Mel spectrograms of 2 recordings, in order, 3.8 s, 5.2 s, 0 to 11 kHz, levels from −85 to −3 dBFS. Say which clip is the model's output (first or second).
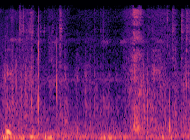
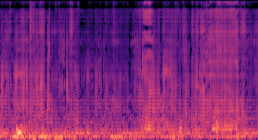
second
